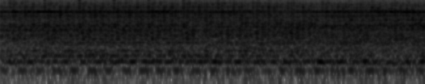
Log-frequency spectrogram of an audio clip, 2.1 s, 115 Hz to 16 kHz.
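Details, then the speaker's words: 2003 Nissan Maxima GLE 3.5-litre V6, microphone close to the engine under the open hood: smooth, even idle with a steady light hum and no knocks or ticks; quiet, healthy-running engine. "all right all right as you can hear pretty quiet motor it's a good running car"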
